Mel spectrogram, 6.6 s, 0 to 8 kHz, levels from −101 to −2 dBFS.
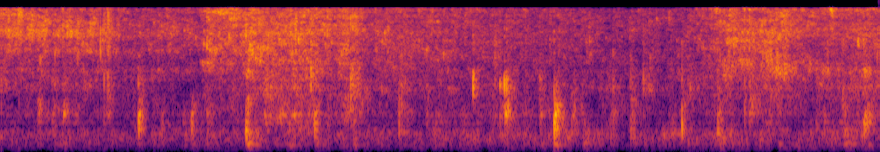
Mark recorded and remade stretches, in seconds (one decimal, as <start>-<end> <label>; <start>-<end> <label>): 0.0-0.9 remade; 0.9-1.6 recorded; 1.6-2.2 remade; 2.2-2.6 recorded; 2.6-3.6 remade; 3.6-5.6 recorded; 5.6-6.6 remade

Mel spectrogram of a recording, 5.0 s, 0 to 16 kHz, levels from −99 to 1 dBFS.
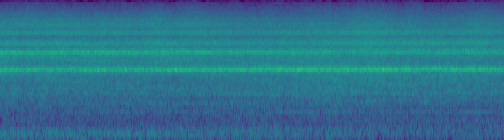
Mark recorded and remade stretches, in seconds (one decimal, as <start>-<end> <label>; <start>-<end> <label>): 0.0-1.9 recorded; 1.9-4.1 remade; 4.1-5.0 recorded

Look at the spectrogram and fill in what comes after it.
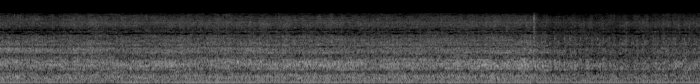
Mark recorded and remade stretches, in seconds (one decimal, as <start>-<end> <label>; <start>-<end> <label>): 0.0-0.5 recorded; 0.5-4.7 remade; 4.7-7.0 recorded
